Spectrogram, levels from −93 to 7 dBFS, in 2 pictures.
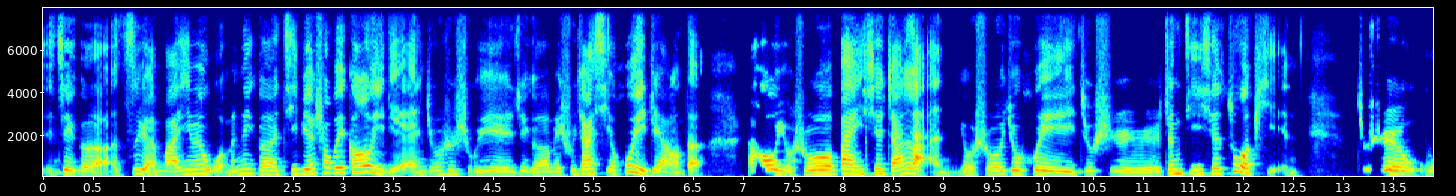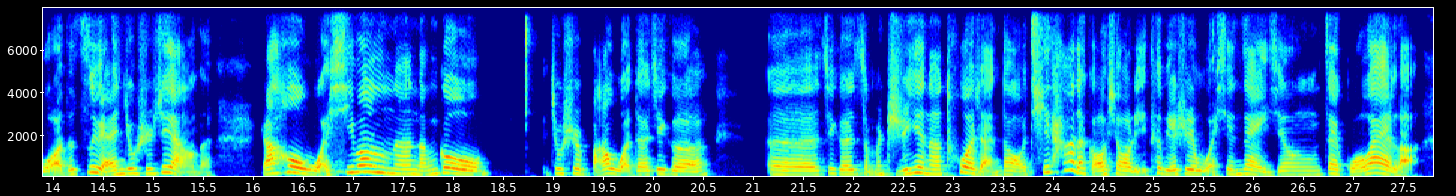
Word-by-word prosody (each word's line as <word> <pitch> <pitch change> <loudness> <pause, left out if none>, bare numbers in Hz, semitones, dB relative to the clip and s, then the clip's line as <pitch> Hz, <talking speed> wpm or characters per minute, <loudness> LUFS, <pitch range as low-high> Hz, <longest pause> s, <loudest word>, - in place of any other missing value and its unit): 这 400 -3 0
个 - - -4
资 215 - -8
源 190 - -1
吧。 165 -1 0
因 200 +5 -5
为 215 - -4
我 210 - -3
们 160 +3 -9
那 220 +1 -5
个 195 -3 -2
级 190 +2 -8
别 210 +1 +1
稍 250 +2 -3
微 255 +1 +2
高 280 +3 +4
一 235 -9 -1
点， - - -4
就 175 +2 -10
是 190 0 -8
属 190 - -10
于 165 -1 -4
这 175 +2 -9
个 160 0 -5
美 160 0 -8
术 195 - -8
家 210 +2 +2
协 225 -6 -5
会 285 +11 +1
这 - - -4
样 - - -2
的。 - - -3 0.4
然 - - -5
后 205 0 +6
有 175 -3 -3
时 185 - -7
候 195 +1 +6
办 210 +1 +3
一 - - -1
些 220 +2 -3
展 195 +2 +1
览， 480 - +5 0.3
有 - - -6
时 - - -9
候 180 0 -2
就 190 +1 0
会 175 -5 0
就 165 +4 -9
是 160 -2 -5
征 215 +4 0
集 195 -2 -6
一 - - -2
些 230 +4 -2
作 230 +2 +3
品， 295 +11 -10 0.8
就 420 - -9
是 195 - +2
我 175 -2 0
的 205 +2 -4
资 265 +8 -2
源 200 -3 +3
就 225 +1 0
是 220 0 -4
这 280 +5 -1
样 260 - +1
的。 - - -13 0.5
然 - - +4
后 275 -4 +8
我 200 -4 +2
希 275 +9 -1
望 290 -4 +6
呢， 210 -2 -1
能 200 +1 -3
够 225 -4 +5 0.6
就 225 -1 -3
是 220 +1 -2
把 210 +1 0
我 220 - +1
的 180 0 -3
这 210 +3 -1
个 175 -1 0 0.5
呃， 180 -2 0
这 225 +5 -7
个 200 -1 0
怎 200 - -8
么 - - -7
职 200 0 -2
业 260 +3 +2
呢， 205 -3 -1
拓 260 +5 +3
展 - - -3
到 175 -4 -1
其 280 - -4
他 365 +7 -2
的 245 - +2
高 180 - +1
校 190 -2 0
里， - - -7
特 245 - -6
别 195 -4 0
是 205 0 +1
我 185 - -2
现 200 -2 -6
在 205 -4 0
已 155 - -5
经 180 +4 -7
在 220 +1 0
国 165 -5 -1
外 235 -3 +6
了， 420 0 0
200 Hz, 235 characters per minute, -23 LUFS, 180-225 Hz, 0.8 s, 后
